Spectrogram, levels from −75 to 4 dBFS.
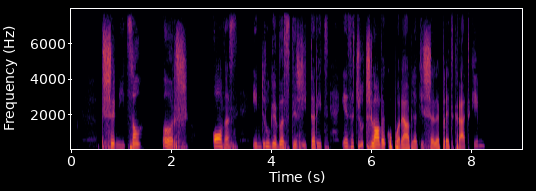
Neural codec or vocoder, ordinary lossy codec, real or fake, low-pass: codec, 16 kHz, 1 kbps, X-Codec, HuBERT features, trained on balanced general audio; none; fake; none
